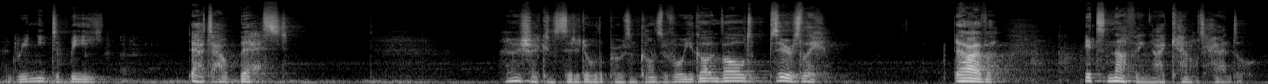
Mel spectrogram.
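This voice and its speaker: A man's voice: mid-range voice, a bit bright, close to an everyday voice. A man playing a scheming, self-important male time-meddler in a fan audio drama, speaking with sardonic impatience. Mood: conspiratorial. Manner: sardonic and impatient, slow deliberate delivery.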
